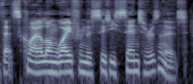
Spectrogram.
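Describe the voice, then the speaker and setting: A man's voice: mid-range voice, steady tone, moderate pace, fairly bright tone, no room sound, natural voice. An actor plays a friendly male club clerk filling in a membership form, asking polite questions one after another. This is scripted exam listening audio, recorded dry and close. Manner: polite, asks form questions while typing.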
